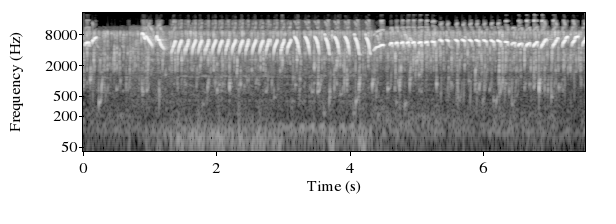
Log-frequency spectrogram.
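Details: Decoy song of a white-eye for prompting singing: short high chirps, then a long rapid series of downslurred notes, followed by a thin even trill and rising chirps.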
